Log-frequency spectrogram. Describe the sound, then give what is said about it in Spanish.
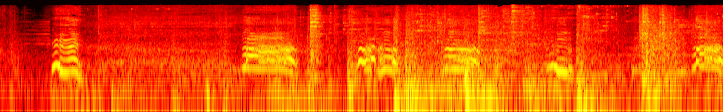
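Countless undead smash glass and doors to force their way into a storeroom: glass shatters and wood splinters in repeated loud, crashing bursts, with heavy thuds as doors are smashed, while strained vocal groans or cries rise and fall between the impacts. “Y lo que en un principio eran unos cuantos, ahora eran incontables muertos vivientes, rompiendo vidrios y puertas, abriéndose paso al interior de la bodega.”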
